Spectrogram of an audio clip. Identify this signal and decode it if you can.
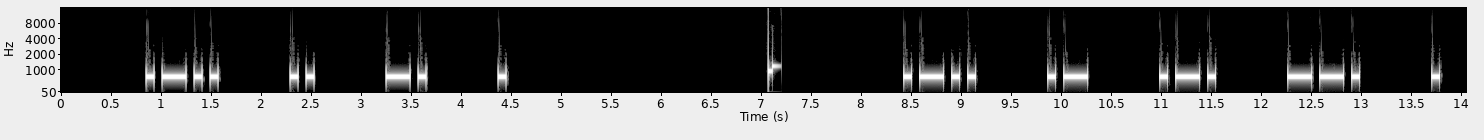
Morse code, heard as a keyed tone, about 15 wpm, spaced as for 9 wpm, 700 Hz. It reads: LINE LARGE
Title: 3x Character Spacing - Top 300 Words - 15wpm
